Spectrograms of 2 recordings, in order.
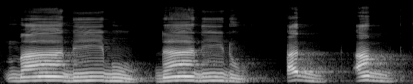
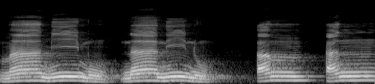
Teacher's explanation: Selain mim dan nun termasuk huruf ain, nggak boleh masuk ke rongga hidung bunyi huruf suaranya. Jadi ketika mengucapkan mim dan nun, pasti bunyi suaranya akan masuk rongga hidung secara otomatis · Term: sifat dengung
